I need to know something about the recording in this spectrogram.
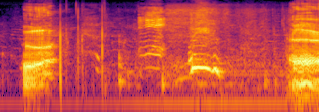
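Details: Child and father in a deliberate burping contest: two loud, rough burps separated by brief voiced sounds; harmless eructation.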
